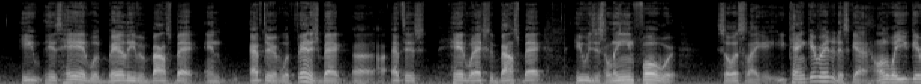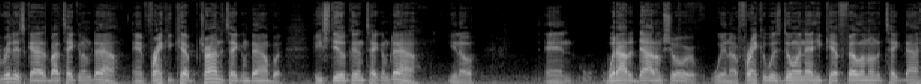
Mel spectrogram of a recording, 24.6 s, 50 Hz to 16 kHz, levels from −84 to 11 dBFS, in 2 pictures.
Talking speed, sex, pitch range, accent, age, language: 210 wpm, male, 100-120 Hz, American, 20-39, English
